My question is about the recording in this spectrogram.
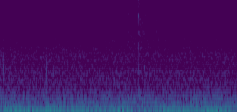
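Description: Near-silent room tone with two faint clicks in quick succession a little past halfway through.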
